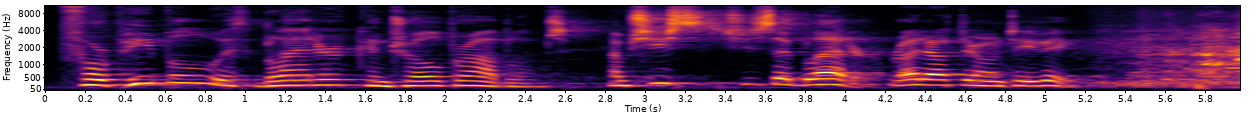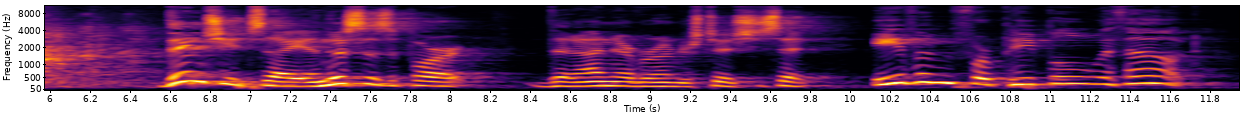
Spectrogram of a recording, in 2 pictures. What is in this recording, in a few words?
worst commercial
